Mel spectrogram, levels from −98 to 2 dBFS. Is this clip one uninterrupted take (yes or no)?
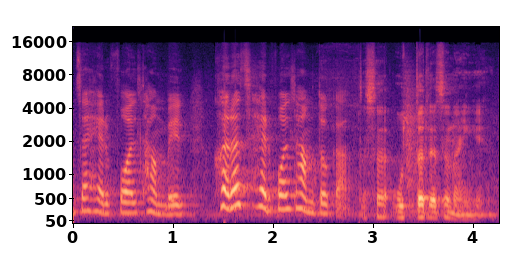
no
